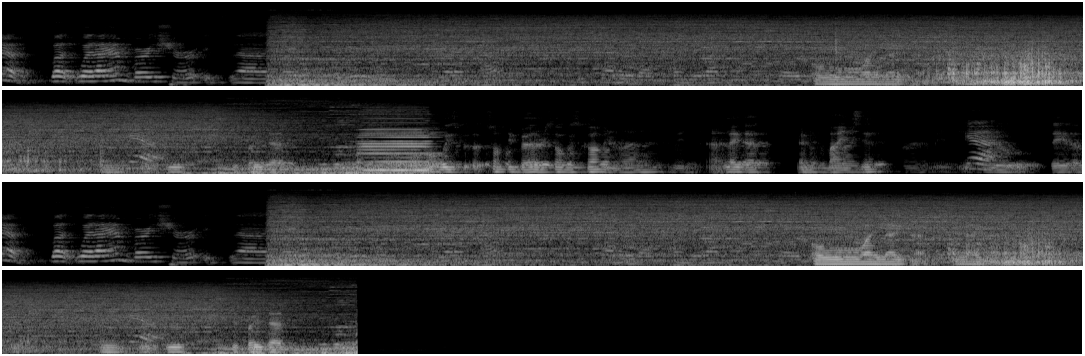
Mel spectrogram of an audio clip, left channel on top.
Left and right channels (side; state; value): right; drops out; at 14.4 s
